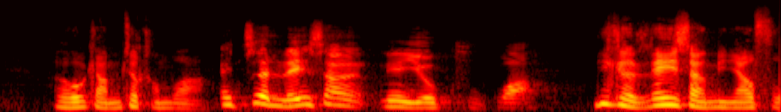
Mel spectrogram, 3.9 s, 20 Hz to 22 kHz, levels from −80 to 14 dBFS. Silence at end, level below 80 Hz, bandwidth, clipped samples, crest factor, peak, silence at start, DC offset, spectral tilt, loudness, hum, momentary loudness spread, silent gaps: 0 s; -72 dBFS; 14.5 kHz; under 0.1%; 18 dB; -6 dBFS; 0.3 s; under 0.1%; -5 dB/octave; -23 LUFS; none; 16 LU; none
